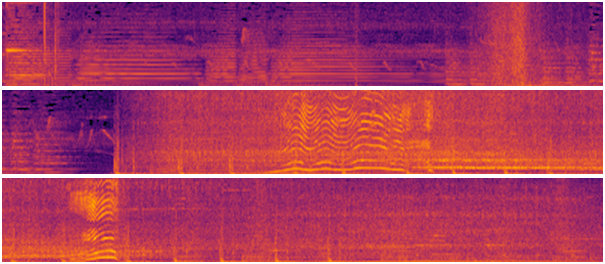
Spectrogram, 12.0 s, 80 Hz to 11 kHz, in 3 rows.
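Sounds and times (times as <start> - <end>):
background music: 0.0 - 12.0
cartoon bus engine drone: 4.8 - 12.0.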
